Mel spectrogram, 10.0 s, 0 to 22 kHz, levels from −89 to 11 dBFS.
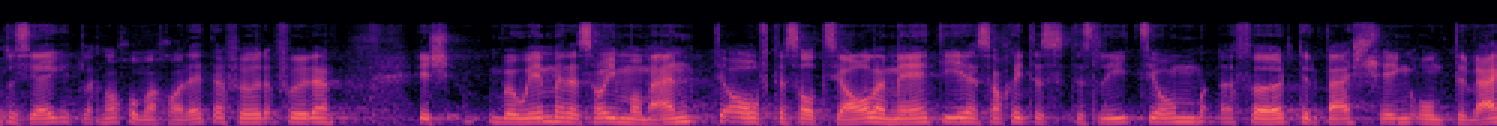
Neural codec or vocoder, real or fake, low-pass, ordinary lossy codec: vocoder, 22.05 kHz, 80 mel bands, WaveNeXt; fake; 9.9 kHz; none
